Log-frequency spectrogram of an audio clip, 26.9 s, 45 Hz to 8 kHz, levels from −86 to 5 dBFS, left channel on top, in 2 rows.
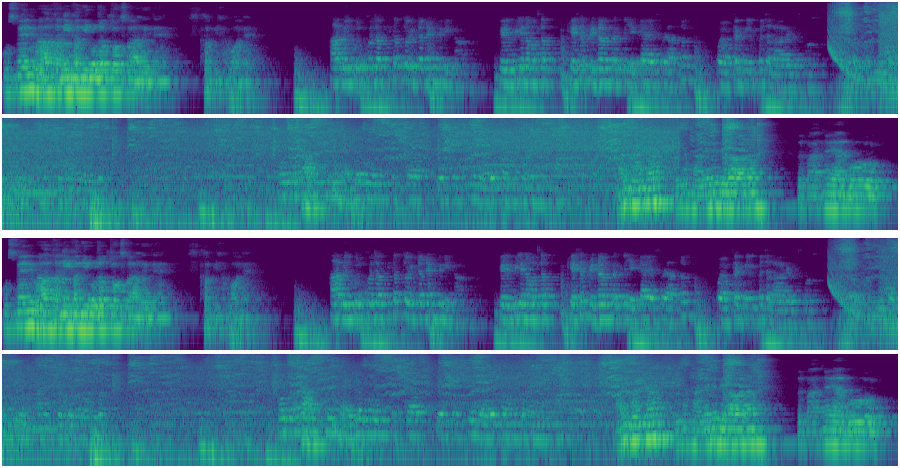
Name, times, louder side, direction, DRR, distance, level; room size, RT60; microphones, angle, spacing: voice 1, 0.0-2.4 3.0-3.7 5.0-5.1 12.9-13.6 16.7-17.2 17.9-18.1 22.6-24.8 25.4-26.5, left 1 dB, 40° right, -3 dB, 1.0 m, -27 dB
voice 2, 0.5-1.1 4.9-6.9 7.5-8.2 8.5-10.3 10.7-12.2 13.1-15.0 17.6-21.9, right 2 dB, 20° right, -5 dB, 1.8 m, -36 dB
sound 1, 3.4-3.6 4.4-5.0 5.4-6.6 7.4-8.6 9.4-10.6 11.4-13.5 14.4-14.5 15.4-15.6 16.4-17.1 17.4-18.0 18.4-19.0, equal, 20° left, 2.1 m, -41 dB
sound 2, 12.4-24.9, left 3 dB, 75° left, 2.4 m, -35 dB
sound 3, 13.1-23.6, left 6 dB, 35° left, 0.4 m, -37 dB
5.2 x 4.3 x 5.8 m, 0.76 s
head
